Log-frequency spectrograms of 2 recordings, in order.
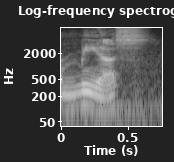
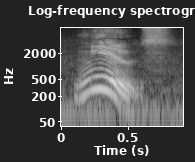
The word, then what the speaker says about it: meus: Back then, MEUS meant mine, and it was not pronounced MEUS. It was pronounced MEUS. Like M-U-S-E. MEUS and MUSE are pronounced the same.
